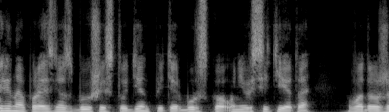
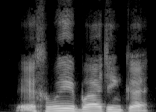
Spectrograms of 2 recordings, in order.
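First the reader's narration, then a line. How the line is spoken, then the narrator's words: Scoffing grunt. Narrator (Russian): хмыкнул профессор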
